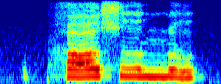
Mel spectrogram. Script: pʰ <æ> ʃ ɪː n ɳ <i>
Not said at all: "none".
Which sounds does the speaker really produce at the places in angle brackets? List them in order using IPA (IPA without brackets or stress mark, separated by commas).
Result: æ, ɪ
